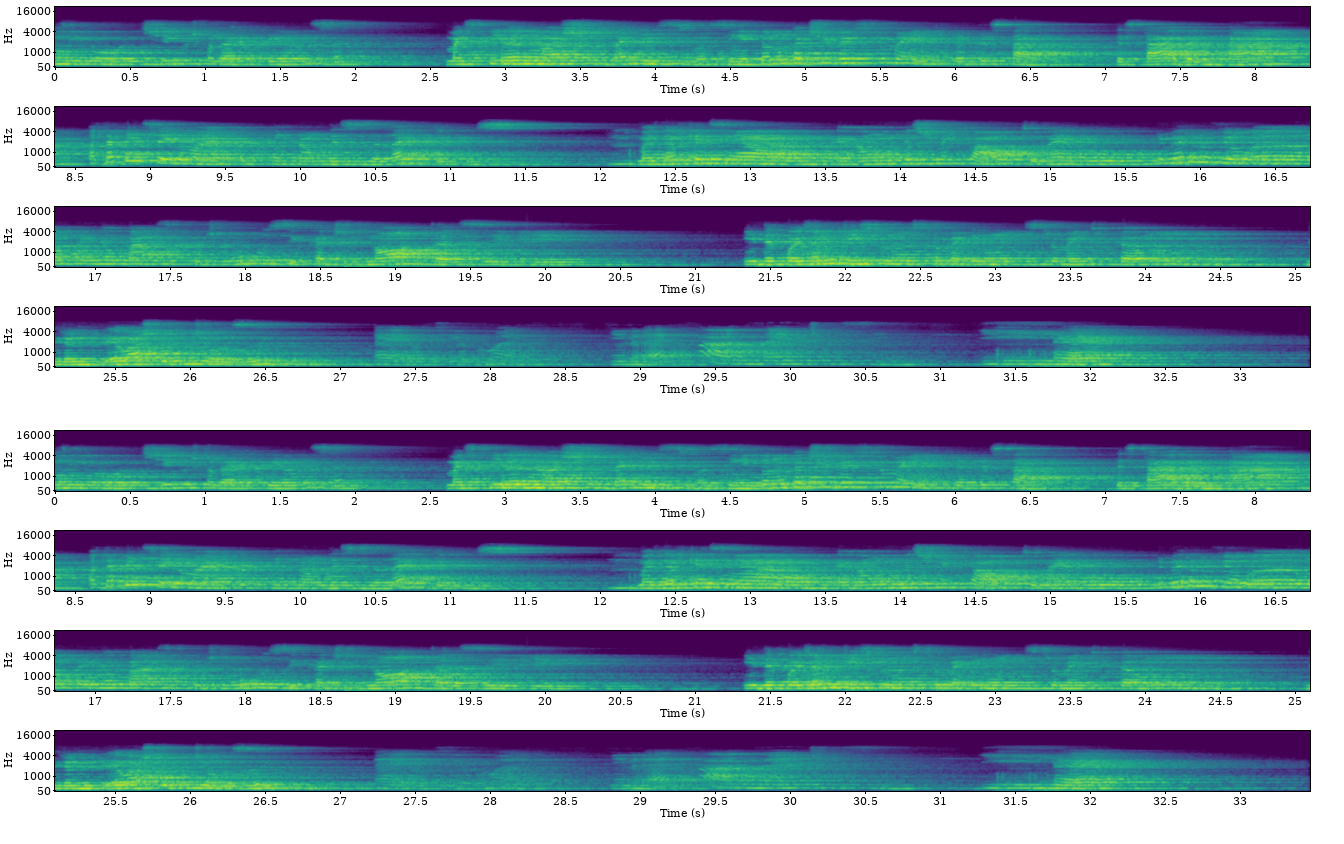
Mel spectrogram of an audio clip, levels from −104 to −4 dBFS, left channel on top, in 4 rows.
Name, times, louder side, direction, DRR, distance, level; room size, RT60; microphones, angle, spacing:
voice 1, 0.0-1.9 2.6-6.6 7.1-8.2 8.6-11.4 12.3-20.3 21.3-24.7 25.1-26.6 28.9-29.1 31.8-32.1, equal, 15° left, -5 dB, 1.3 m, -21 dB
voice 2, 12.0-12.6 27.2-28.3 28.8-30.8 31.3-32.1, equal, 35° left, -1 dB, 2.8 m, -32 dB
14.0 x 11.0 x 6.0 m, 2.3 s
head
